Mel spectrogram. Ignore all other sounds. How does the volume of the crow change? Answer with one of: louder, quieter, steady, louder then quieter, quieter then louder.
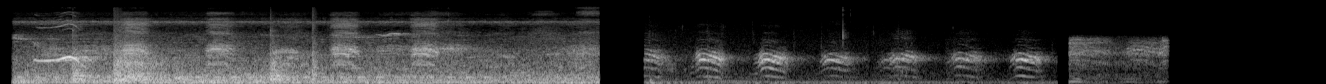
quieter.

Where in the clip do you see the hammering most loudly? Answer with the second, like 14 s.
1 s.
